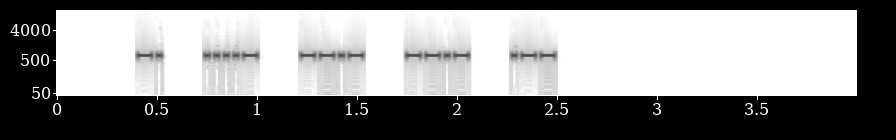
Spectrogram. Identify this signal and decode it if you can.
Morse code, heard as a keyed tone, about 46 wpm, spaced as for 28 wpm, 700 Hz. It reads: N4QQW
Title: USA Call Signs - 5 Characters - 3x Character Spacing - 50wpm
